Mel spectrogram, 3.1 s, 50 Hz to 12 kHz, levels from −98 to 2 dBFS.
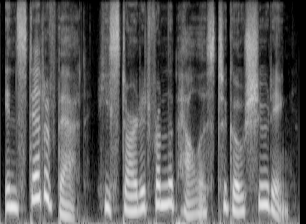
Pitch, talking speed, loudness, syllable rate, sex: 210 Hz, 215 wpm, -16 LUFS, 5.8 syllables/s, female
